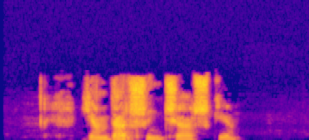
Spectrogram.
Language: Mari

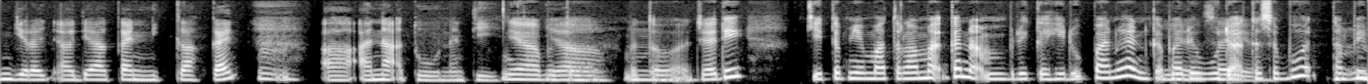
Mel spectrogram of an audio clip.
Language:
Malay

